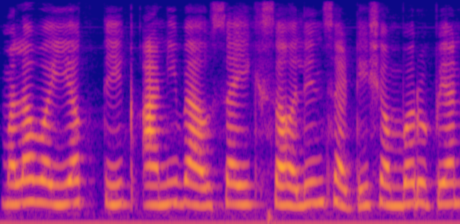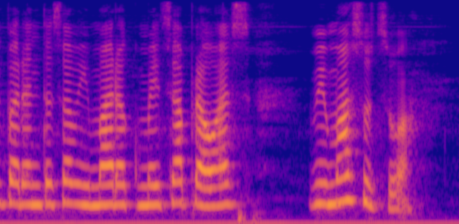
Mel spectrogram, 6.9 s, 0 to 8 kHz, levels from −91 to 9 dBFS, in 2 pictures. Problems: none marked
